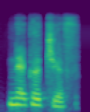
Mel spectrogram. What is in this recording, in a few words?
"neckerchief", Indian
